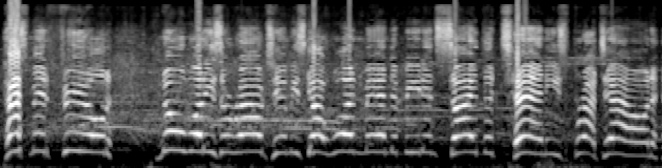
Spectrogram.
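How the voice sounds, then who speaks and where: A man doing excitable live radio play-by-play of a football game, building from steady calls to shouts. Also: very high voice, a little slow. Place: outdoor football stadium. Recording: noisy live outdoor stadium broadcast.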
